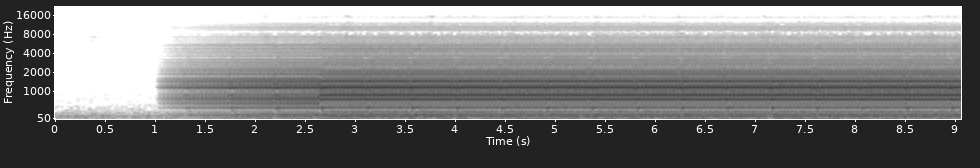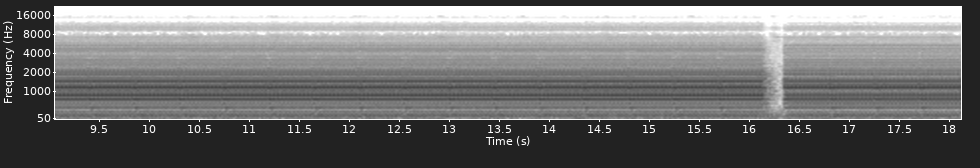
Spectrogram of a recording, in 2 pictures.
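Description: GE Signa Excite 1.5T MRI scanner running a coronal T1 FSE-XL pulse sequence: a loud, steady pitched drone with many overtones, made by the gradient coils. It fades in about a second in and breaks off for a moment near the end.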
